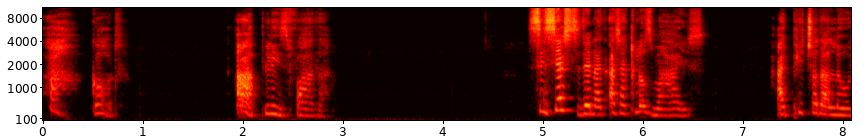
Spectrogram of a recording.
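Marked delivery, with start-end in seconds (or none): 0.1-2.9 a choked cry, trailing much softer into a plea; real crying. Real, not acted. Praying over the dead little child, crying. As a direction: let the grief break through.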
